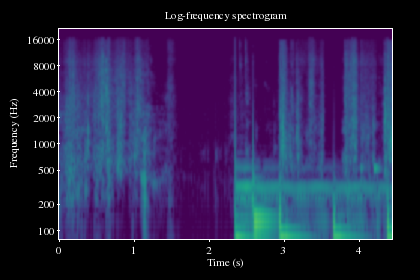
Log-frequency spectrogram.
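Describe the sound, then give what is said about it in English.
Crinkly rustling of paper note pages for about a second, then a brief pause, followed by several heavy handling thumps and bumps as the sheets are shuffled. “I'm just rustling my pages.”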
